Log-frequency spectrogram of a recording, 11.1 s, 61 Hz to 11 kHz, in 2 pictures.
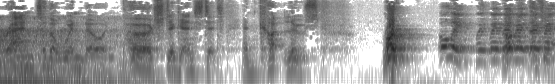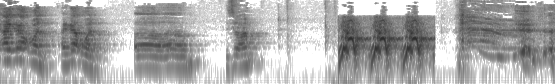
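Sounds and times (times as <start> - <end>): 
speech: 0.1 - 8.2
dog at a window barking loudly at another dog: 3.8 - 4.2
laughter: 10.1 - 11.0.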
